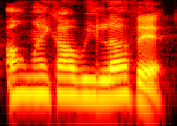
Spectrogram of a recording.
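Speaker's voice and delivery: high-pitched mock enthusiasm; retold excitement, pitched well up; imitated delight. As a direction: gush like a delighted onlooker. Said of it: "these Mexican people and they're like".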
